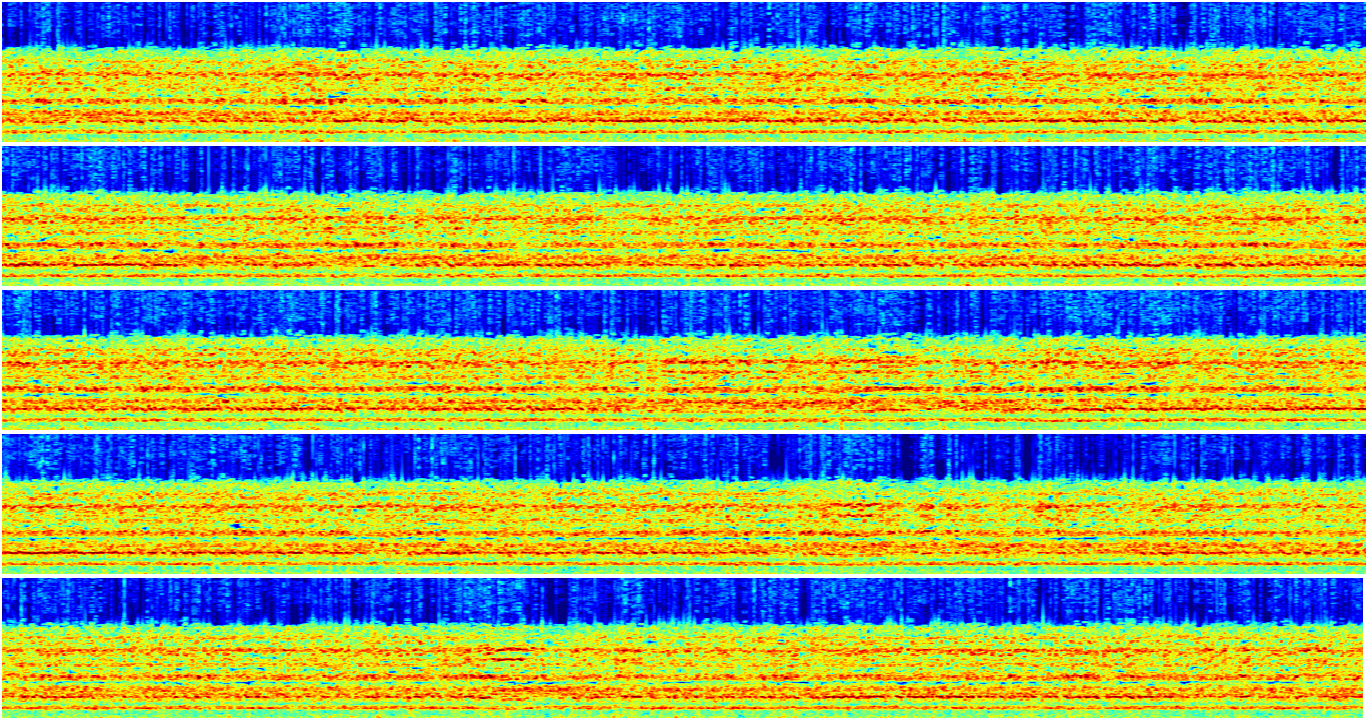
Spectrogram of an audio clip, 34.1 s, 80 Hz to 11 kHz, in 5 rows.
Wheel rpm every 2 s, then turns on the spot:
230, 230, 230, 240, 230, 230, 240, 230, 230, 220, 230, 230, 230, 240, 230, 230, 230.
none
